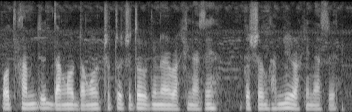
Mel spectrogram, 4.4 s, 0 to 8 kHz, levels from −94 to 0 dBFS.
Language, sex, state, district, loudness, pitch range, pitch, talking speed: Nagamese, male, Nagaland, Dimapur, -21 LUFS, 100-110 Hz, 105 Hz, 245 wpm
